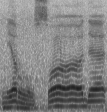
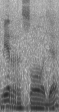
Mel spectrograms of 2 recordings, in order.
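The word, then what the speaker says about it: مرصادا: lidahnya terangkat, dan dimana shad ini itu huruf isti'la, maka ro-nya menjadi tebal. Maka miru ya, miru soda, tidak mir soda, tidak dibaca, jangan dibaca kanat mir soda, tapi dia ro-nya tebal.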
